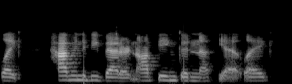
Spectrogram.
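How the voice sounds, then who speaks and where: A woman speaks at a fairly quick pace in an ordinary speaking voice, with medium pitch and fairly even intonation. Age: 30s. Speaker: wrestler. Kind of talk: interview. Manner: casual, filler-heavy.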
